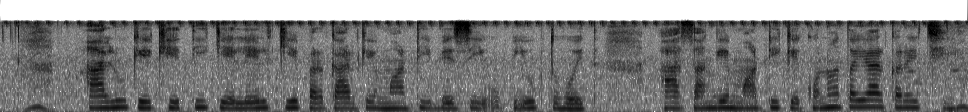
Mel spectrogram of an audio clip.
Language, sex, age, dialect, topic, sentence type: Maithili, female, 25-30, Southern/Standard, agriculture, question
